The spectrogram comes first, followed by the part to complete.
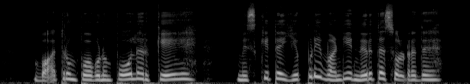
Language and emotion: Tamil, fearful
